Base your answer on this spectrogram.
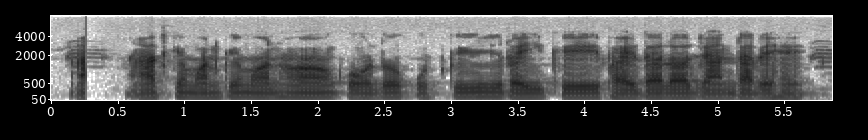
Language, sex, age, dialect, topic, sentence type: Chhattisgarhi, male, 18-24, Eastern, agriculture, statement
